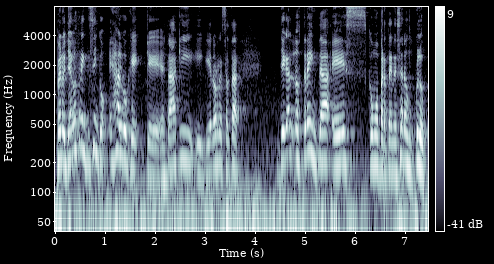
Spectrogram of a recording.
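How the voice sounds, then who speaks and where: A man with a Venezuelan accent speaks fairly slowly at a high pitch, his pitch varying in an ordinary way. Room echo is audible. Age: 30s. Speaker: podcast co-host. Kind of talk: casual chat.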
